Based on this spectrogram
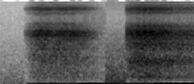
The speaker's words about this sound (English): Take a few more deep breaths. Just take a deep breath.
